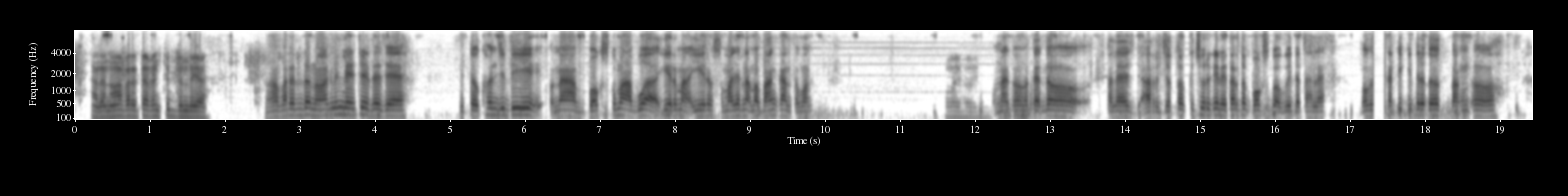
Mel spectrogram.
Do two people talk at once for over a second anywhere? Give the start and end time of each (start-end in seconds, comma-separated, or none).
none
